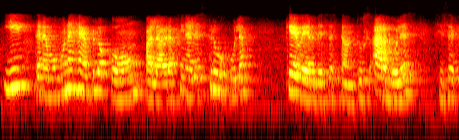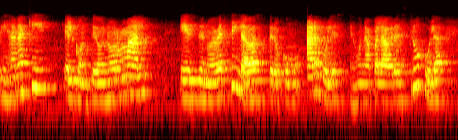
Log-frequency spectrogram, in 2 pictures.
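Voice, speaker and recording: A woman's voice: mid-range voice, normal speed. A woman teaches an online lesson in a patient, explanatory way and speaks directly to her viewers. Her voice comes through thin and tinny, like over a phone line. Behind it is the echo of a bare room.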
